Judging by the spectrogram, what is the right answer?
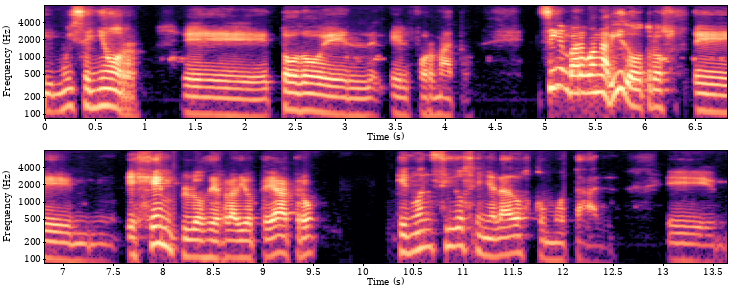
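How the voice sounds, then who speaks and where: A man with a Peruvian accent answering as an interview guest, articulate and discursive, thinking aloud with pauses in a reflective way. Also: medium pitch, darkish tone, dull audio. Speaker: interview guest, radio drama creator.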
